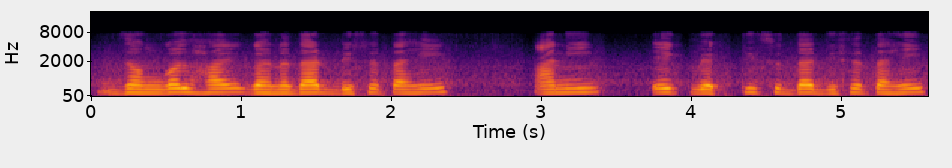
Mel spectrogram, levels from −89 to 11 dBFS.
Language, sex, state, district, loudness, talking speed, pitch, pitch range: Marathi, female, Maharashtra, Washim, -17 LUFS, 120 wpm, 185 Hz, 180-195 Hz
